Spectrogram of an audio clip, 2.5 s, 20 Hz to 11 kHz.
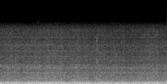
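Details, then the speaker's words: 1996 Carrier WeatherMaker 8000 80,000 BTU gas furnace, four burners, paired with a 3-ton Carrier 38CKB condenser, board reading normal operation: smooth, even low rumble with no ticks, rattles or surges; burners running steadily and quietly. "my battery is basically dead it's running very quiet unit random vent I'm out of here over"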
